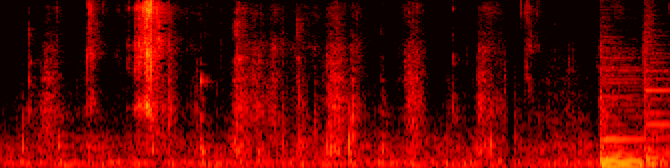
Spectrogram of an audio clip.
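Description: Walkers cheese and onion crisps crunched close up, a series of brittle bites and chewing crackles at an even pace, with one sharper crunch early on.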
